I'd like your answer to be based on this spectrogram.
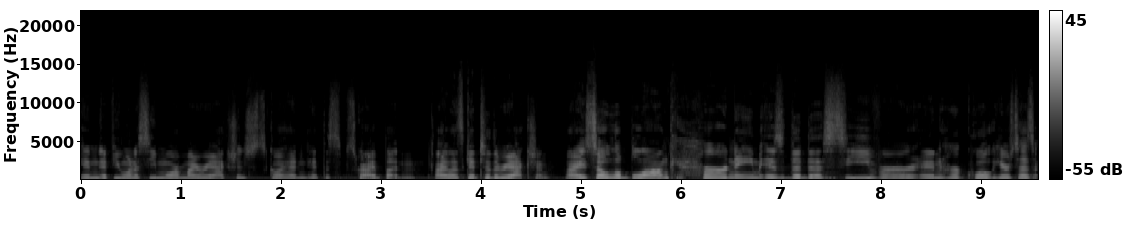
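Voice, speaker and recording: A young man hosting a reaction channel, reading character lore aloud and thinking out loud between passages, with halting restarts. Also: medium pitch, clear, resonant tone, no room sound.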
